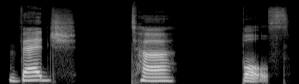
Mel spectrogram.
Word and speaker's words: vegetables: Vegetables, right? Not vegetables. Try to get it into three syllables if you can. Veg to bowls.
